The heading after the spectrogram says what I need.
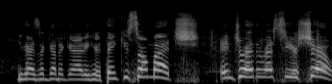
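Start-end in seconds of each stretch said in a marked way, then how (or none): none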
